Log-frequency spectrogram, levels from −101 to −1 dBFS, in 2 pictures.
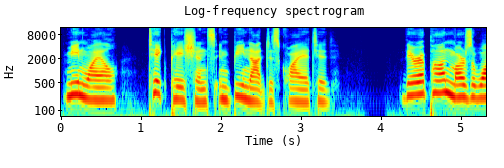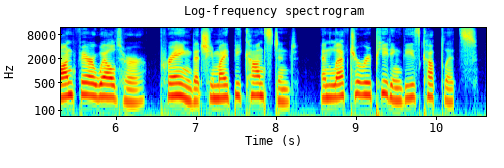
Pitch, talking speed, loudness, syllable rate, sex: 210 Hz, 130 wpm, -18 LUFS, 4.6 syllables/s, female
